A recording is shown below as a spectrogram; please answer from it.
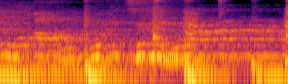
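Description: A live band playing a song, with a voice singing over drums, bass notes, keyboard and electric guitar, and several drum hits.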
